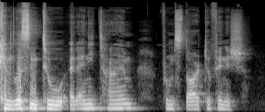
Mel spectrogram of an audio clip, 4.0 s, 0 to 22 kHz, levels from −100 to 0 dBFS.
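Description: From the start to 0.77 s the speech shows microphone overload, likely from an input volume set about 12 dB too high, so peaks slam into the converter's ceiling. Roughly 7 percent of samples are flattened, giving the loudest syllables a harsh, crackling edge. The microphone volume was stepped down twice, likely by the call software reacting to that clipping: at 0.09 s the level drops by about 4 dB, and at 1.08 s, just before "any time from", it falls about 8 dB more. Each time voice and background shrink together in one sudden step.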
